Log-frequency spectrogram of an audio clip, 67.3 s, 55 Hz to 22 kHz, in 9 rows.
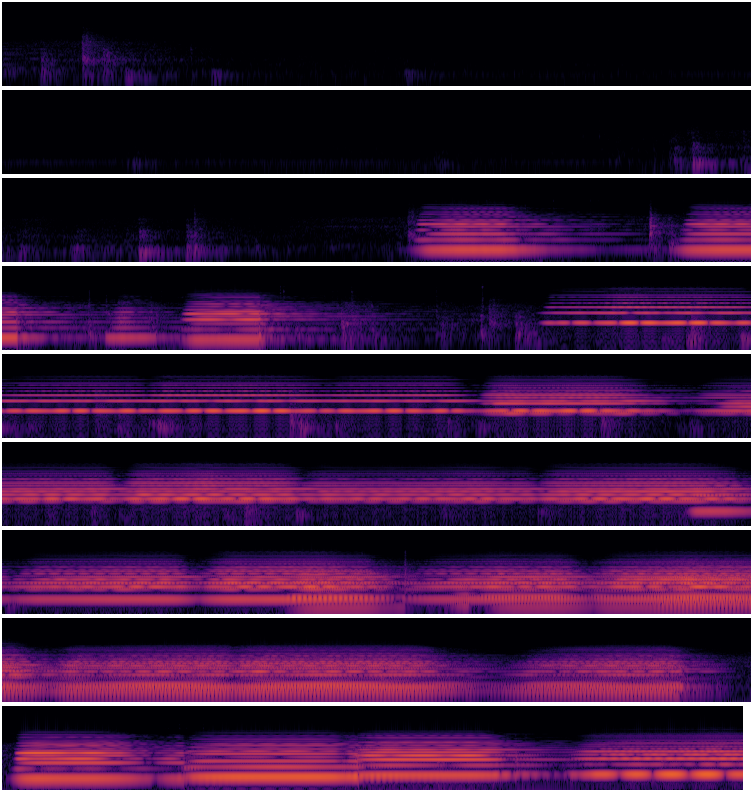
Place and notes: Eglise, Niévroz, France - Playing the harmonium in the church
Tech Note : Sony PCM-M10 internal microphones.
